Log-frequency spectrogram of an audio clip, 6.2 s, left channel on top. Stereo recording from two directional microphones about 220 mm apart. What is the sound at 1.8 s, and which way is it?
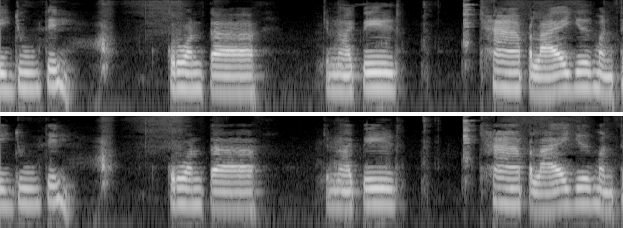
Speech, 25° left (ahead or behind).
